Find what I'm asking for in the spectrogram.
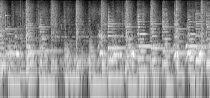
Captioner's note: dogs barking; upbeat music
